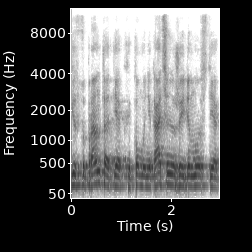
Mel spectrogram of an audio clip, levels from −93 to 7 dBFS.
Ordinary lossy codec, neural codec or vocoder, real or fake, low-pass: AAC, 48 kbps; none; real; 10.8 kHz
